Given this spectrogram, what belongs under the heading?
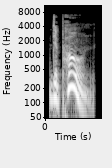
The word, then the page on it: depone: British English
